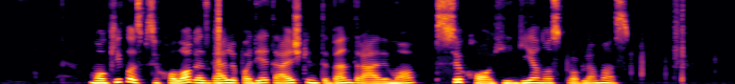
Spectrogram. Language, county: Lithuanian, Klaipėda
